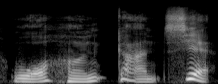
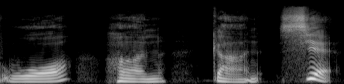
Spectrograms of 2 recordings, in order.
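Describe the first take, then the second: First: 我 and 很 rising, 感 dipping, 谢 falling; tone change. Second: 我很感 each dipping and rising, 谢 falling; full third tones. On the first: Teacher shows tone change, 我 and 很 turned to rising tone. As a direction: slowly say 我很感谢 with the first two syllables rising. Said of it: "because there are three third tones in a row". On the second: Teacher shows unchanged tones, 我很感 each dipping then rising. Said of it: "goes down and comes back up". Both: Shown as a demonstration.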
